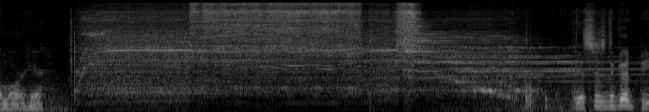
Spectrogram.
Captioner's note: sawing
